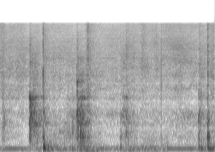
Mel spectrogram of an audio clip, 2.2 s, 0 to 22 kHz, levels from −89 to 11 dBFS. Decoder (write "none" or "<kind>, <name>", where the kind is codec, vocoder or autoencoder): codec, SNAC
